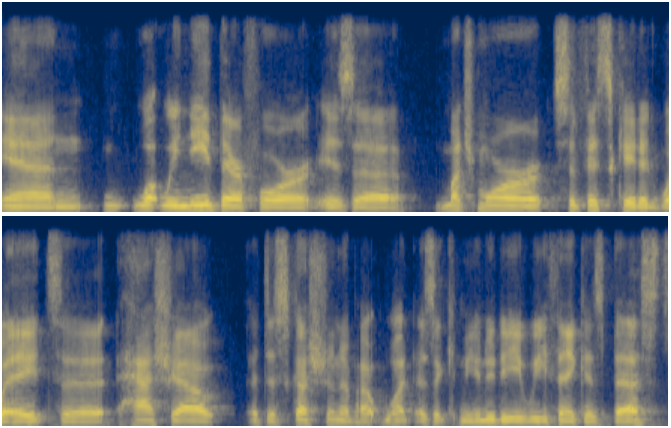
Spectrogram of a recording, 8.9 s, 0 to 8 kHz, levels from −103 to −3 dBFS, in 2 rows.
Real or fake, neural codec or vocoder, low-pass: fake; vocoder, 22.05 kHz, 80 mel bands, Vocos; 7.2 kHz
